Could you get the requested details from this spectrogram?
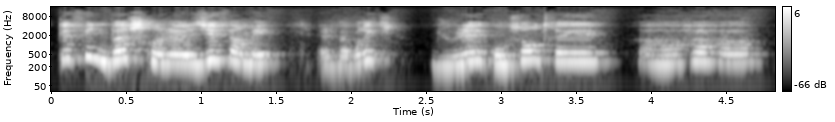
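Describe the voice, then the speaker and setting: High-pitched, brisk and fairly bright, this young woman reads jokes to camera as a joke-telling video host. She's casual and giggly, rambling with crude asides, captured on a plugged-in desk microphone in an echoey room.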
